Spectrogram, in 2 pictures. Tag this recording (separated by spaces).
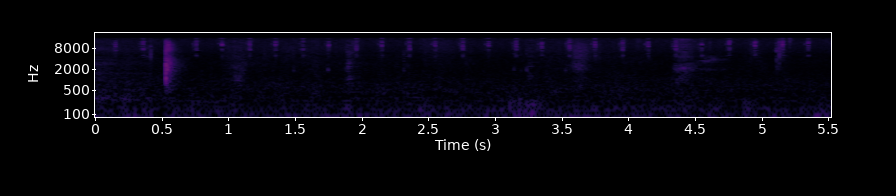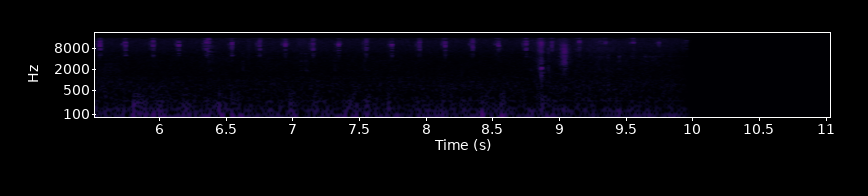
tick-tock owi time tick watch pocket-watch tic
